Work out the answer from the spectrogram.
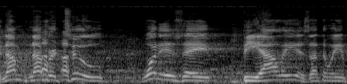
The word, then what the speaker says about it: bialy: it thank you number two what is a bialy is that the way you pronounce it bialy yeah bialy originated in a place called bialystok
